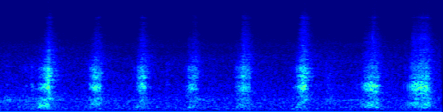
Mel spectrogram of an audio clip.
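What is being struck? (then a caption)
Fabric-covered storage box. Long silver nails scratch with both hands across the fabric surface of a large pink patterned fabric-covered storage box or ottoman. Eight quiet, separate scratchy strokes sound at a steady unhurried pace, each a soft brushy rasp centered in the mid range with a faint bright edge.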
